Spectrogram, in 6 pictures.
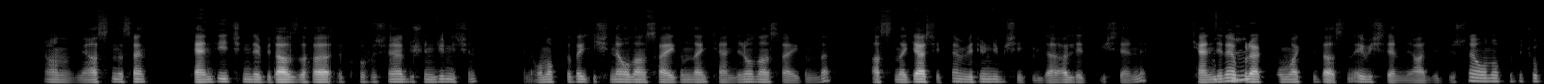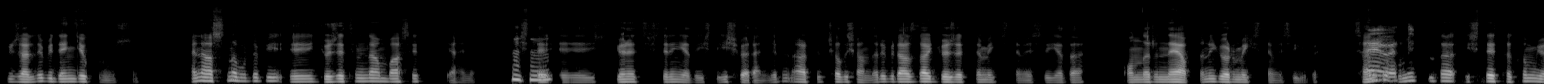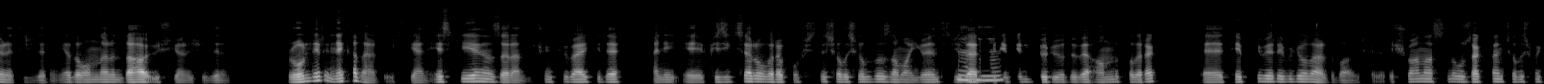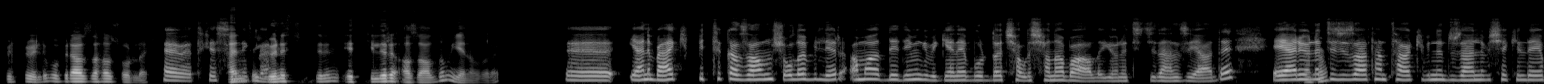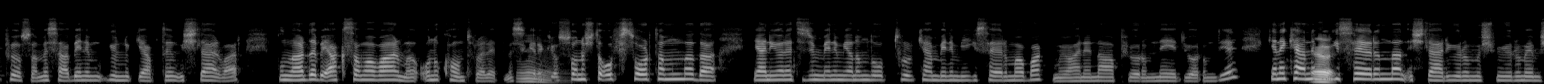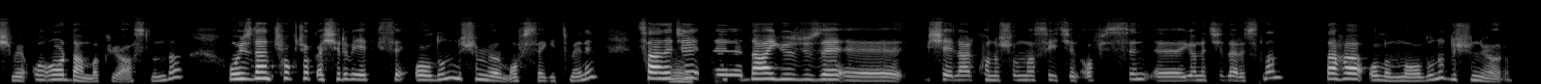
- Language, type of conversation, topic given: Turkish, podcast, Uzaktan çalışma kültürü işleri nasıl değiştiriyor?
- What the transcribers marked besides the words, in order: tapping; unintelligible speech; unintelligible speech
